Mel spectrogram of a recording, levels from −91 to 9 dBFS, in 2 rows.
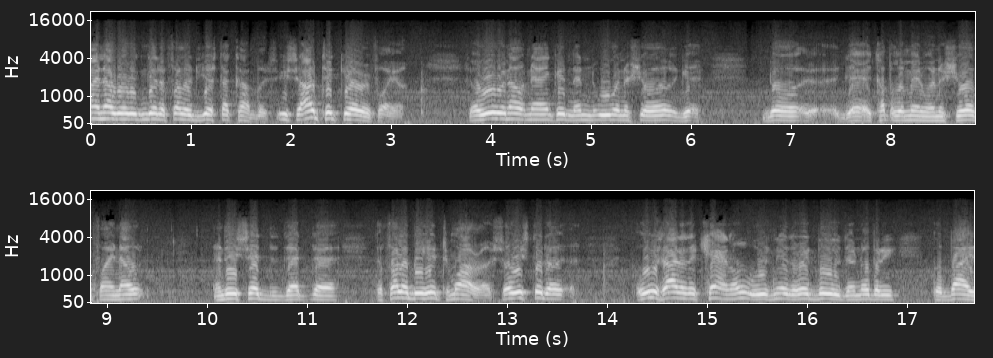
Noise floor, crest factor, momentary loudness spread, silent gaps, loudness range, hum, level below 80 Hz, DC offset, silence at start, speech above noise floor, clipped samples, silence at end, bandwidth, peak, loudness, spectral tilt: -34 dBFS; 8 dB; 10 LU; none; 2 LU; none; -40 dBFS; under 0.1%; 0 s; 26 dB; under 0.1%; 0 s; 8.4 kHz; 0 dBFS; -8 LUFS; -7.5 dB/octave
